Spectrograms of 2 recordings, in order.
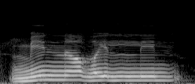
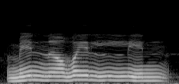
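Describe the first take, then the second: The two takes are said the same way.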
